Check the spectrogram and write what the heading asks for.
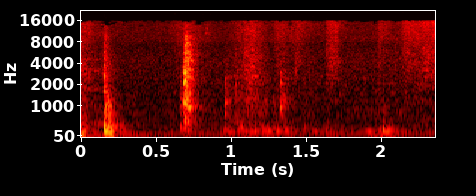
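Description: A few sharp wooden knocks and clicks from a teak folding table being handled as its leaves are set out, the loudest right at the start and the rest within the first second and a half.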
